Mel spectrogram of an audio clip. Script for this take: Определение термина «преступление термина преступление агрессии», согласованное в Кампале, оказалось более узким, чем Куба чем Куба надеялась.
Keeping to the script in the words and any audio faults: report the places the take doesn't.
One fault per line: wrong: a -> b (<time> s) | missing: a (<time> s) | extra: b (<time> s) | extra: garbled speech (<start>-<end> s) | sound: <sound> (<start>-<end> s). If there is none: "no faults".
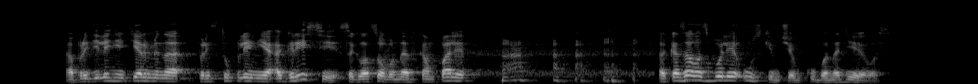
missing: термина преступление (2.7 s)
sound: laugh (4.9-6.4 s)
missing: чем Куба (8.3 s)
